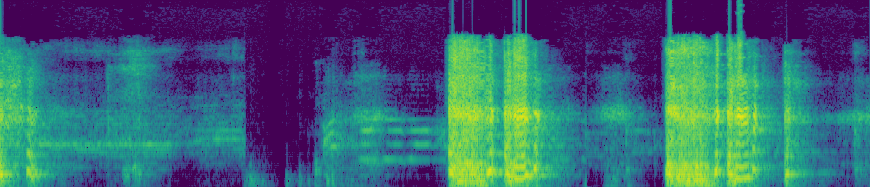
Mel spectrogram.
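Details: Constant cough; two loud bursts of harsh, forceful coughing with quieter throat noises between: barking cough.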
